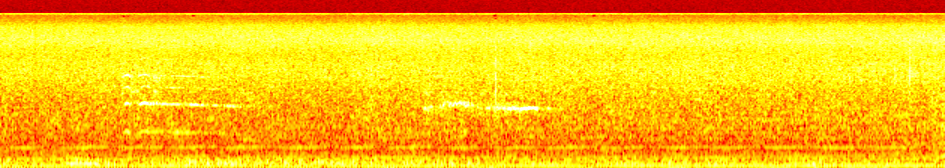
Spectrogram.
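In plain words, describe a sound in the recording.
A middle-aged woman weeps quietly close by.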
